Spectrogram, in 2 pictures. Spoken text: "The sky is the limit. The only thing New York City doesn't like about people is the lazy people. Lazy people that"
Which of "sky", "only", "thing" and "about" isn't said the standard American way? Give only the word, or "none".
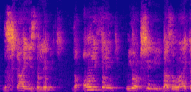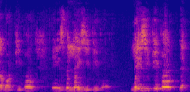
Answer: none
